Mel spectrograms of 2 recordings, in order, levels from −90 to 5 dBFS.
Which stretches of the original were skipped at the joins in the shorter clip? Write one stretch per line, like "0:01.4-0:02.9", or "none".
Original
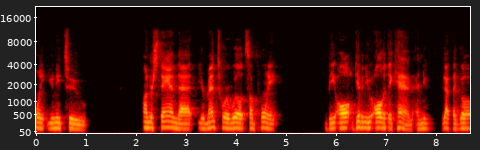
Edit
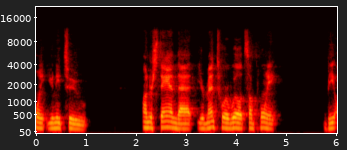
none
